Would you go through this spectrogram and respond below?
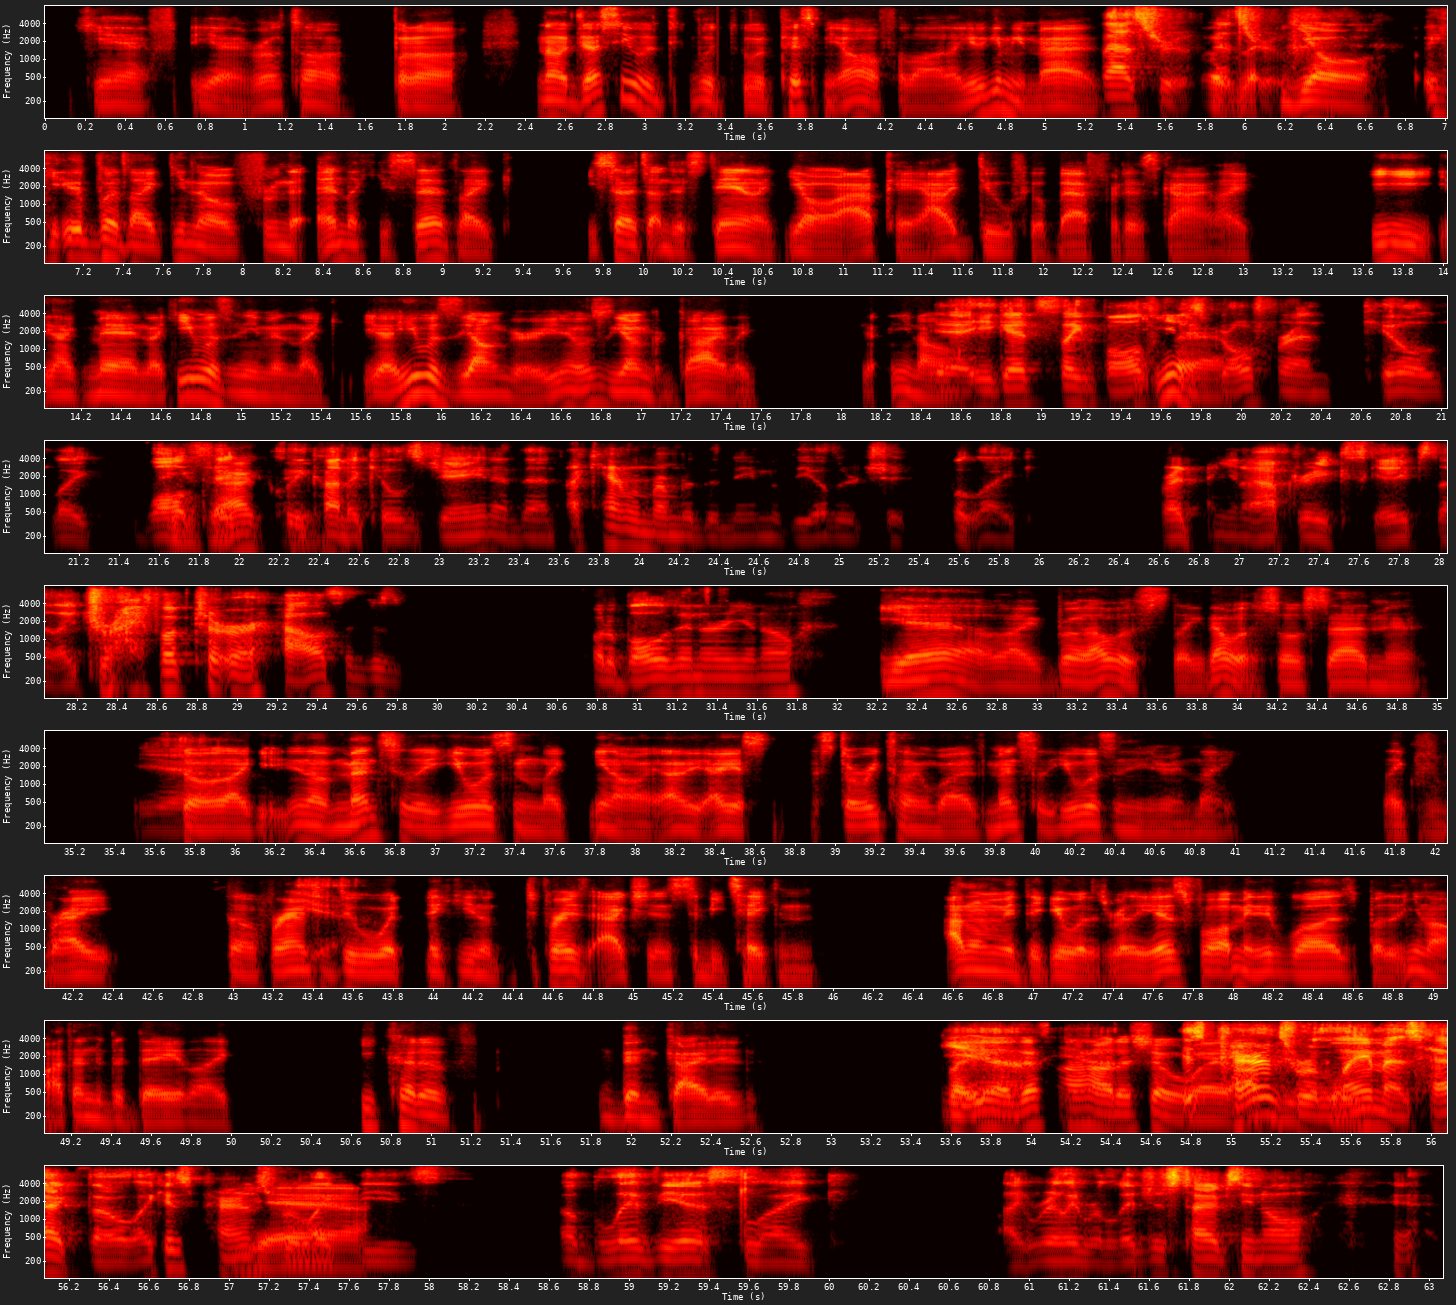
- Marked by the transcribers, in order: chuckle; laughing while speaking: "drive up"; tapping
- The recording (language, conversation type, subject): English, unstructured, Which TV show should we binge-watch together this weekend, and what makes it a good fit for our mood?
